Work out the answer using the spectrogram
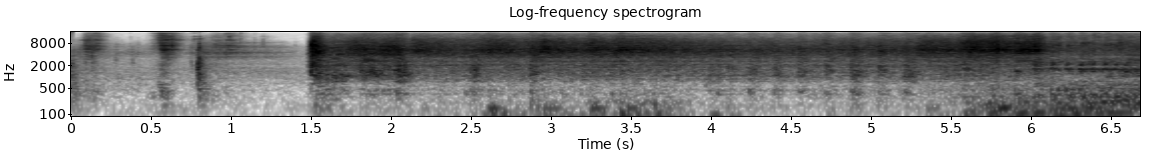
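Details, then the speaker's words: Engine bought for a Volvo 240 project, starting after light clicks and running with a loose, uneven knock about three per second. Owner suspects piston slap with excess blow-by burning oil, giving heavy exhaust smoke once warm. "you hear that all the Piston slap and in the rear it's also having f too much blowb there there's too much oil going through the piston rings and burning through uh out out the exhaust essentially because of the Piston slap I believe"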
